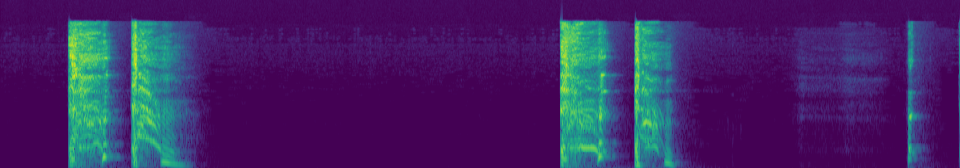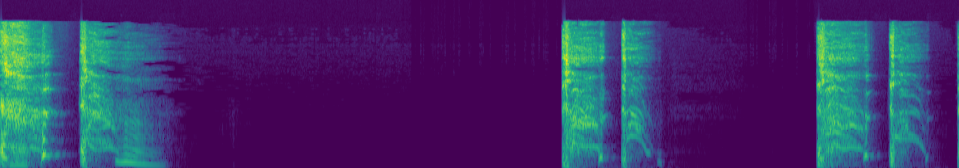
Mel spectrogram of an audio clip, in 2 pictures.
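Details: Adult smoker's morning cough: five short bouts of deep, rough double coughs with a throaty tail.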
